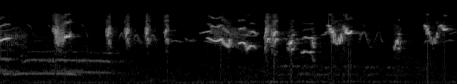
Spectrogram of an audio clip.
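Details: Oriental magpie-robin in a fighting context, fast scratchy and whistled notes in short clusters after a brief pause, with a faint hum in the background.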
